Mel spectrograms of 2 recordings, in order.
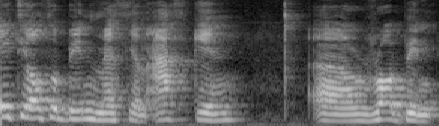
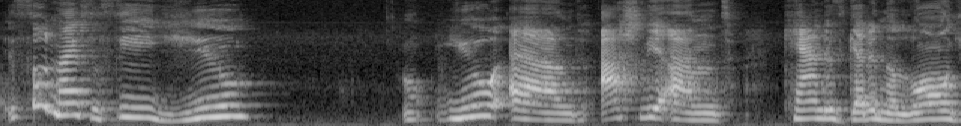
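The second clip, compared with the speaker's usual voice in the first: mock sweet; 3 semitones higher, slower than usual. Mocking Giselle's fake sweetness.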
